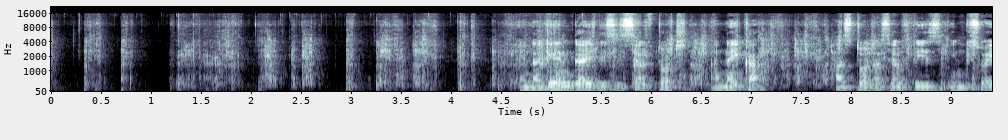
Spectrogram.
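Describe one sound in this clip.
Wet batter squelches as a hand mixes it in a bowl.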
